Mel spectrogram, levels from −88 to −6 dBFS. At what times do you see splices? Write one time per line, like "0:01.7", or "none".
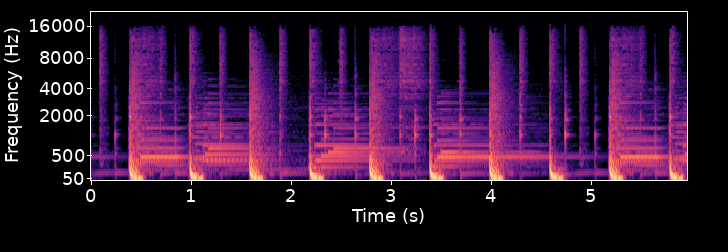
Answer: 0:03.7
